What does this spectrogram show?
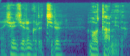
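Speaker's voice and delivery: ordinary talk, nothing marked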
